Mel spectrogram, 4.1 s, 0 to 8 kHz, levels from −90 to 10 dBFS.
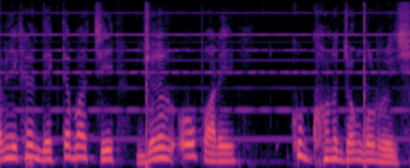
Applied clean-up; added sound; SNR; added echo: none; Organ + Fireworks; 18 dB; none.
